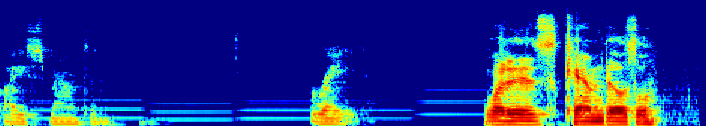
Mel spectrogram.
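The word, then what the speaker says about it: Camdozaal: What is cam do? Correct. Cam dozal. Weird pronunciation. How would you What's What's the How do the natives say it? Camdazole.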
